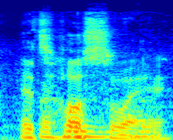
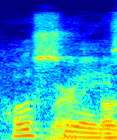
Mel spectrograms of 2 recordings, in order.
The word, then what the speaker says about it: Josue: Is that a different way of pronouncing or spelling Jose or? It's Josue. Yeah. Josue. Sorry, I'm not even close. Josue.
